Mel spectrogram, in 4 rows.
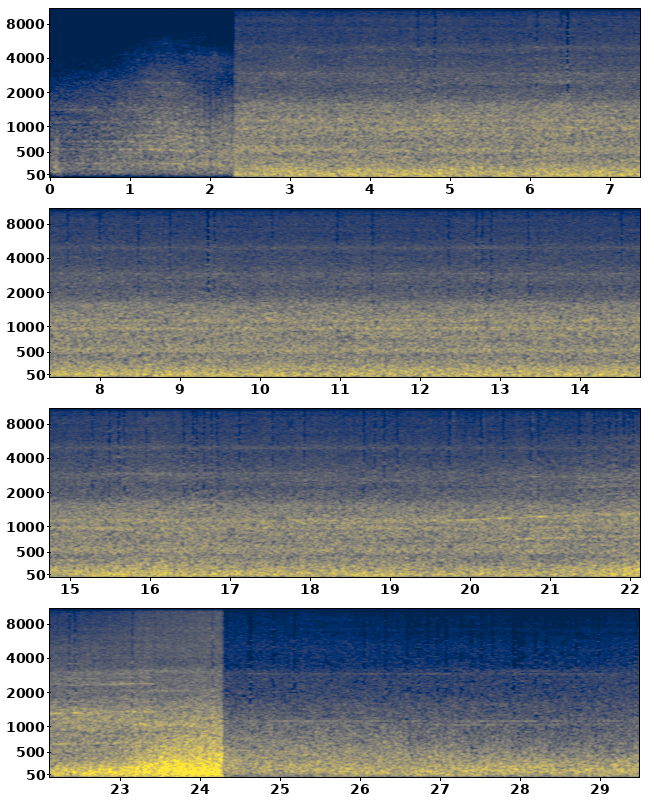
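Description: Mercedes-Benz GenH2 hydrogen fuel-cell electric truck driving by: steady tyre and road rumble with a faint high whine, coming in abruptly about two seconds in. The noise swells loudly as the truck passes close, cuts off suddenly, and a quieter rumble follows.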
